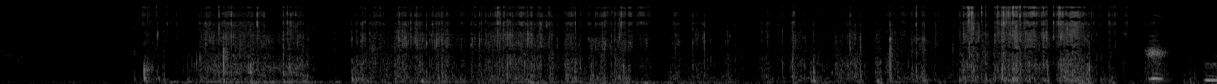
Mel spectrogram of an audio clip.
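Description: A plastic postal mailer bag being torn open and rustled, a dense crinkling and tearing that starts about a second and a half in and runs in uneven bursts until shortly before the end.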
